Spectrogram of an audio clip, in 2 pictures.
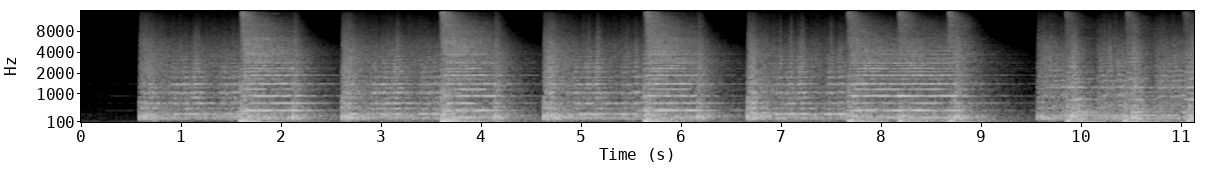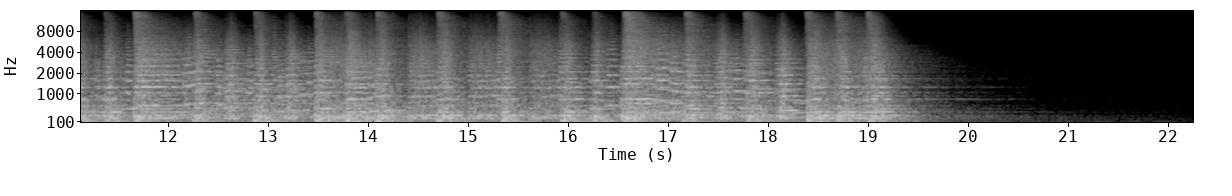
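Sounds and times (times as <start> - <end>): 
military fanfare leading into a march at a ball: 0.6 - 20.2.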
